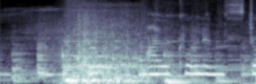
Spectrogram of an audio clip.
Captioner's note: upbeat music playing; tiger roaring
